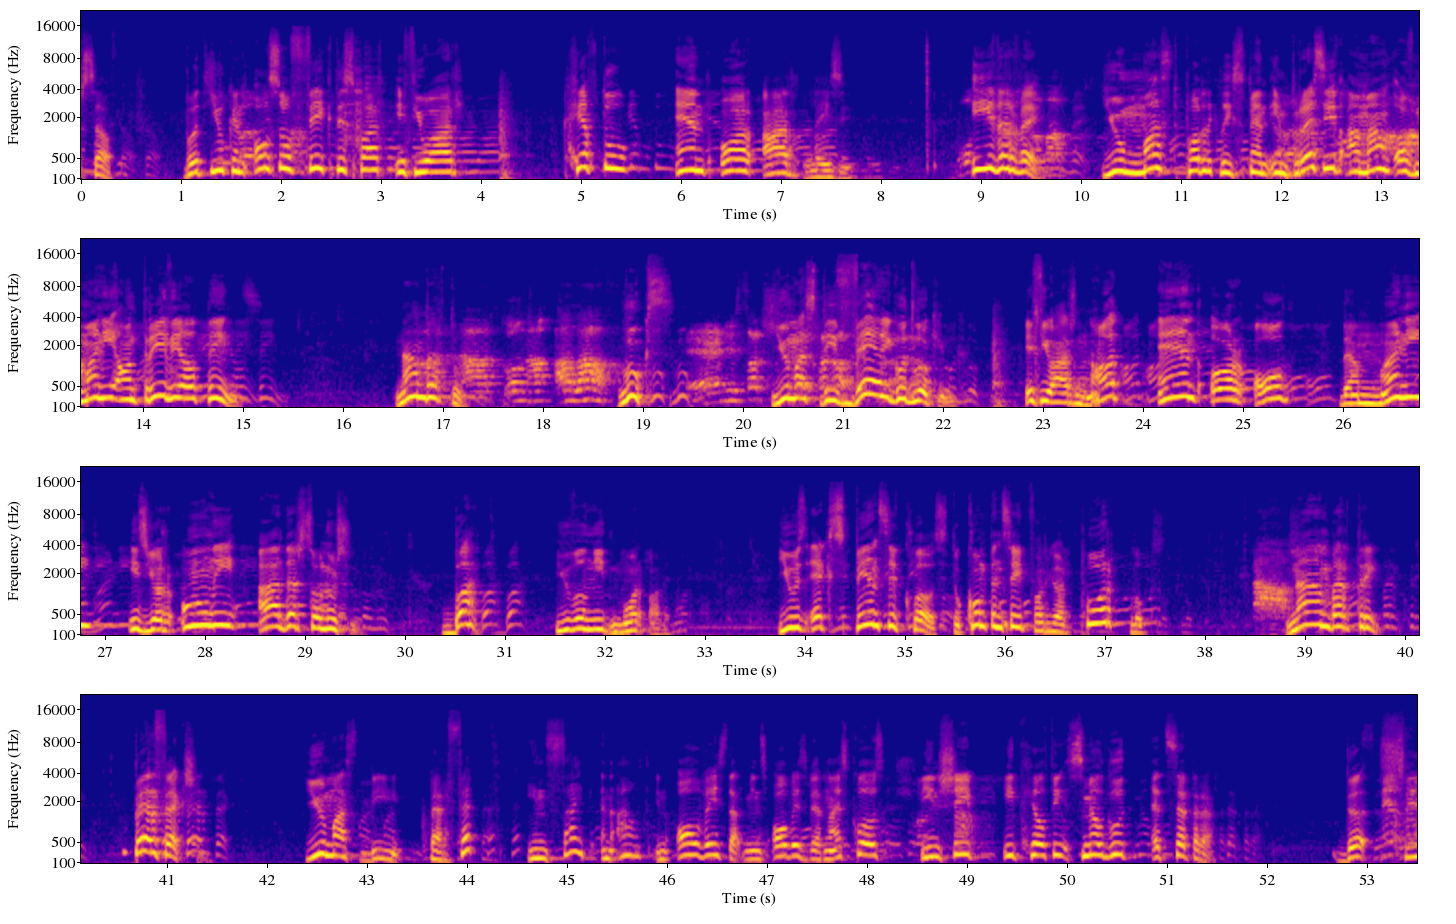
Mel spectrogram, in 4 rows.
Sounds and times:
Male speech, man speaking: 0.0 - 4.0, 4.8 - 7.8, 8.8 - 15.4, 16.5 - 29.8, 30.4 - 32.8, 33.7 - 37.6, 38.5 - 41.6, 42.4 - 51.6, 52.7 - 53.5.

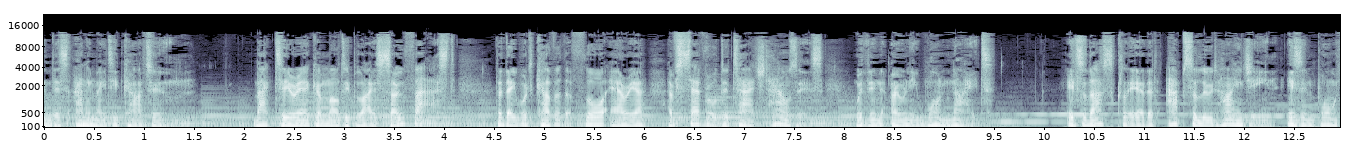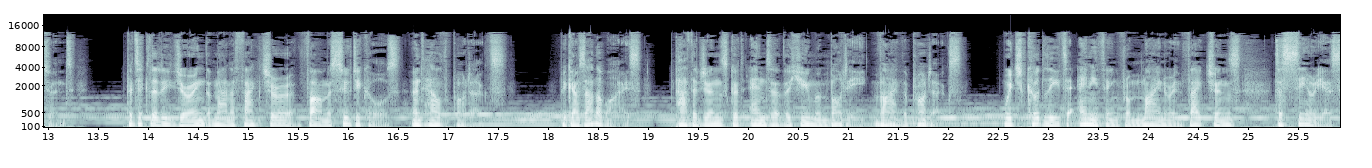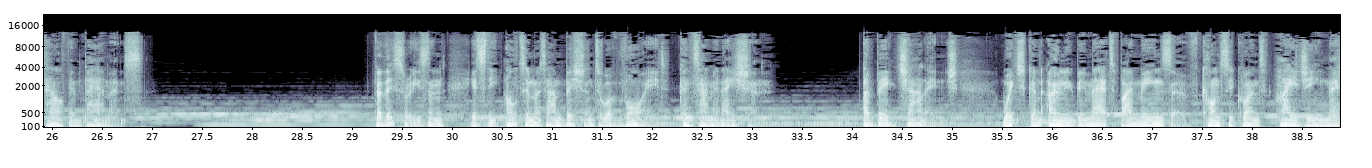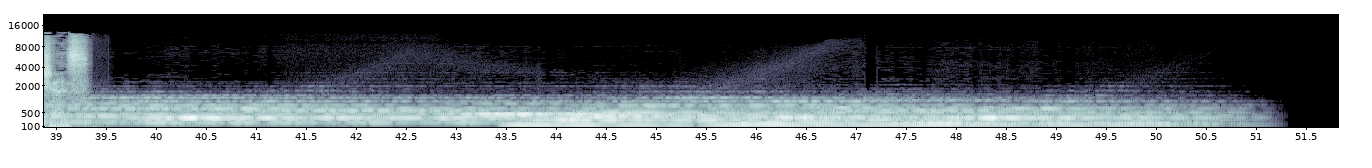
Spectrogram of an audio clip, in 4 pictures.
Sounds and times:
Ambient music: 0.0 - 51.2.

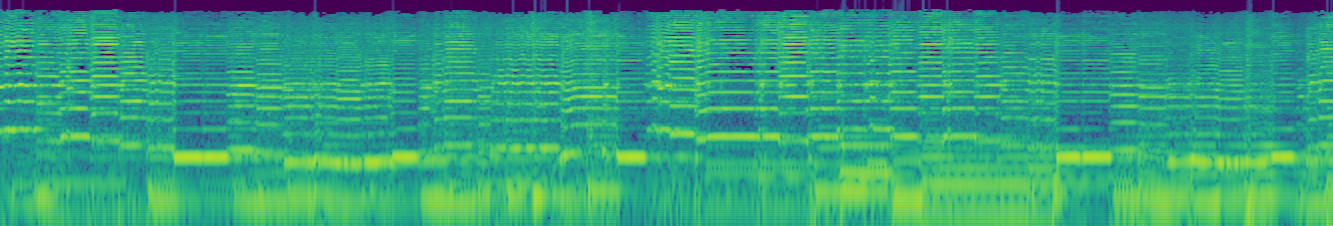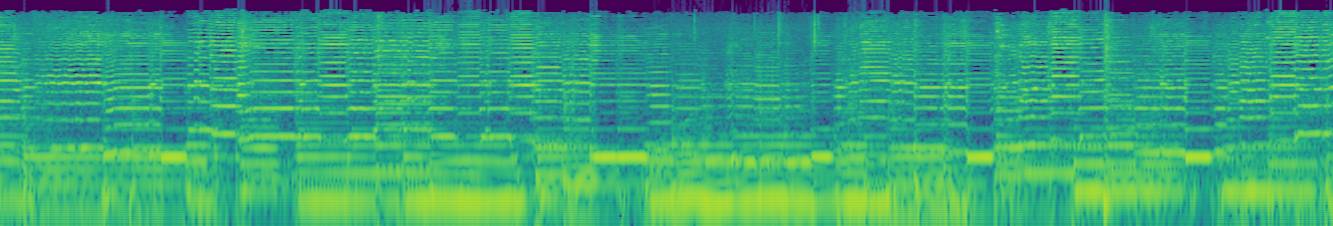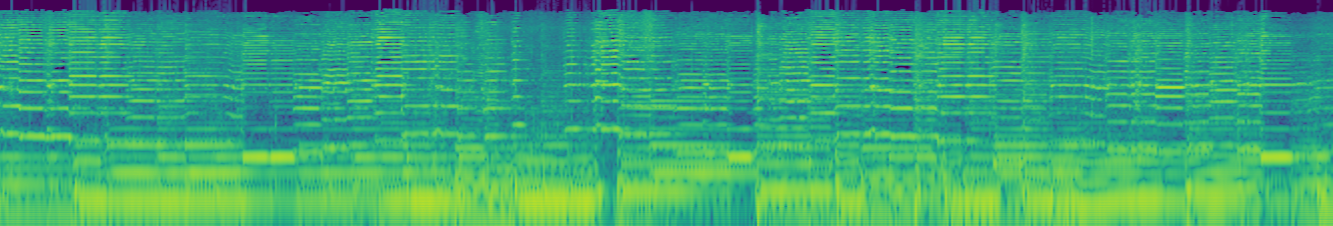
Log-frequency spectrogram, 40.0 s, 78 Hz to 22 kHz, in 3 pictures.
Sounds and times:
String section: 0.0 - 39.9.

